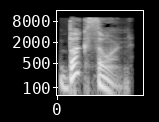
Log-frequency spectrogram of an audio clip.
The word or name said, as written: buckthorn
